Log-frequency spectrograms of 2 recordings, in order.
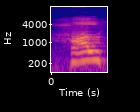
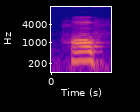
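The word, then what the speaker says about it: half: तो ये देखिए एल यहां पर साइलेंट है। हाल नहीं पड़ेंगे। हाफ पड़ेंगे। ओके।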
